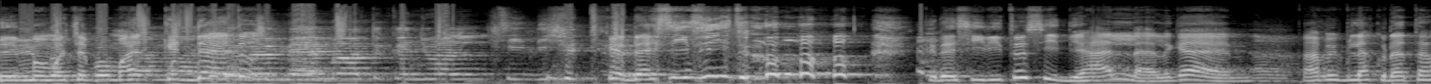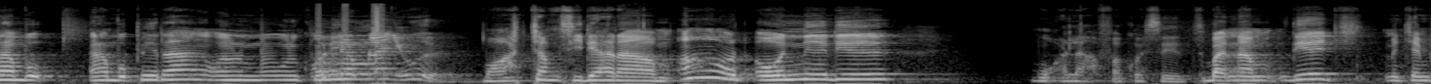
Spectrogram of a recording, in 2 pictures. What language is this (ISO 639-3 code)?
msa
